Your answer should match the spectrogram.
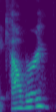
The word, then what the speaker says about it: cavalry: If you have a cannon, a cavalry, make sure I say it right so people don't bash me in the damn comments. CAV, cavalry.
